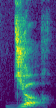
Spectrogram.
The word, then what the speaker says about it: Dior: ensuite christian dior très bien stien dior exactement dior on arrive saint laurent yves saint laurent yves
